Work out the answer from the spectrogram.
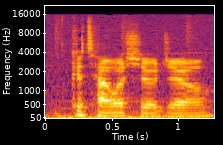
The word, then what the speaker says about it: Katawa Shoujo: material this gun is this game is called katawa Shojo and it's made by people who have no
